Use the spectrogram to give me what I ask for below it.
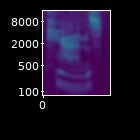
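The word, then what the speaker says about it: Cairnes: by Cameron kons Karens is that how you pronounce it Kens kons Karens I'm gonna go k oh my God they're Karn uh and Colin Karn uh written by and it's just the same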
